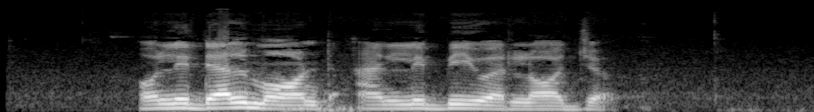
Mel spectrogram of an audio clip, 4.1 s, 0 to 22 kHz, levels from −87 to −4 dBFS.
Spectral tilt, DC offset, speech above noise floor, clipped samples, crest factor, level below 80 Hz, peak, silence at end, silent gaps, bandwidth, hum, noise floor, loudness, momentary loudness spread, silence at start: -9 dB/octave; under 0.1%; 41 dB; under 0.1%; 16 dB; -50 dBFS; -2 dBFS; 1.05 s; none; 9.8 kHz; none; -56 dBFS; -15 LUFS; 12 LU; 0.7 s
